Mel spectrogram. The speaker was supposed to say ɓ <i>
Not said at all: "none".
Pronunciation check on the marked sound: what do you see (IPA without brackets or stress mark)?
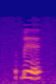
e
